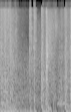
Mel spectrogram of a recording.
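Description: Rapid gunfire in a competitive online shooter video game, a short dense burst of loud, close shots with no talking.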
